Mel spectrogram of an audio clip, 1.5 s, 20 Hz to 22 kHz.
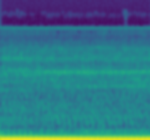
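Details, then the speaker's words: Petrol car converted to hydrogen gas on the stock ECU, held at about 2000 rpm with no load, engine not fully warm; ignition timing similar to petrol, slightly less, possibly as no knock detected yet. Smooth, even drone without pinging or misses: normal running. "so it's a little bit less than where it was before but seems to be working absolutely fine so this just proves that you can run an engine on hydrogen gas with a stock ECU"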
